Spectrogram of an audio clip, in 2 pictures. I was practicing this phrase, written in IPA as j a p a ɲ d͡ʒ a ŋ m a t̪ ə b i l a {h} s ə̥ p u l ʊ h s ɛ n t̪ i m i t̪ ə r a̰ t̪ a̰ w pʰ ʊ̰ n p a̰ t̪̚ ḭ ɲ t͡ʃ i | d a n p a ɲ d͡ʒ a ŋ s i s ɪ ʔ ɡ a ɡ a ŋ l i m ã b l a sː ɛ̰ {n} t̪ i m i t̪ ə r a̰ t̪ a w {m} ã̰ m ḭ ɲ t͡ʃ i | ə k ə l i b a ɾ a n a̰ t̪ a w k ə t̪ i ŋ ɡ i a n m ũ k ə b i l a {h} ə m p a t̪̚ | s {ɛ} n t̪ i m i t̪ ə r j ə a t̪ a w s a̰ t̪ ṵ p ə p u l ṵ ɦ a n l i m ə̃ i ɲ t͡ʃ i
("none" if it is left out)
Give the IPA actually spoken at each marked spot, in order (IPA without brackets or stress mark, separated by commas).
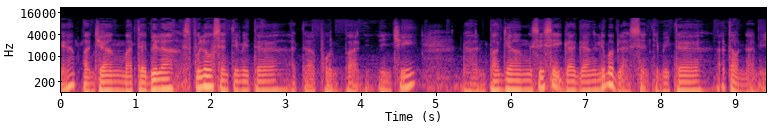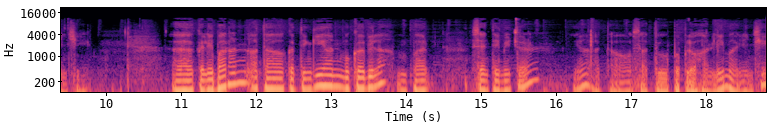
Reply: h, n, n, h, ɛ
